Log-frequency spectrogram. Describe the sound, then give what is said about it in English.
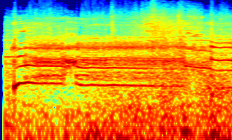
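A male movie villain gives a single loud, drawn-out scream held steadily for about two seconds, strained and piercing, with no talking around it. “I love the scream oh. that he does.”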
